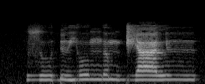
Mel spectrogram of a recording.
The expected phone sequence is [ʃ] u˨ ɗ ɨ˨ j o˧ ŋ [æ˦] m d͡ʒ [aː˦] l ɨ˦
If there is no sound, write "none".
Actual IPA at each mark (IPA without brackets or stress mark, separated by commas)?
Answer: z, ə˦, aː˦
